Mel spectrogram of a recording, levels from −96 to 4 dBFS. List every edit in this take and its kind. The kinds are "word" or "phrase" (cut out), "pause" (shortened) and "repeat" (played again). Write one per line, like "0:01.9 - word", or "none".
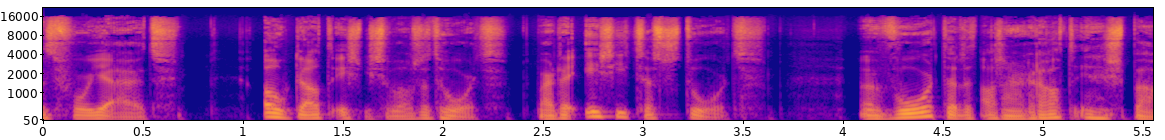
0:01.6 - word
0:02.4 - pause
0:04.6 - phrase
